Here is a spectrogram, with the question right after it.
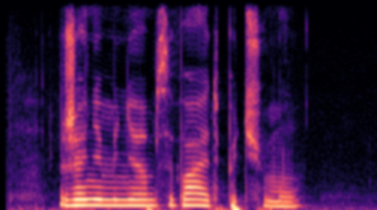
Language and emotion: Russian, sad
